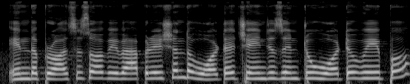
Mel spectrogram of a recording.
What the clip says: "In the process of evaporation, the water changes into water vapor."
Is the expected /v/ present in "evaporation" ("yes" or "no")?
yes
